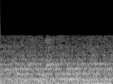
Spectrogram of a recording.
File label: drive, vehicle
